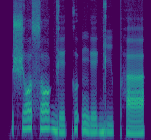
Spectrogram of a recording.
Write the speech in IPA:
ʃɔ˦sɔ˦ ɡe˨ kʊ˦ʔŋe˨ɡi˨ pʰä˨

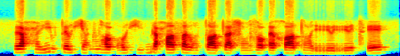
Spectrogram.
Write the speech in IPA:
ɘ ħe̤ jṳtɘu̯çe̤ɡ zˤa̤u̯ʔɔ̤u̯çi̤ biħisˤɘ li̤tˤo taɬɔ̤zˤoʔe χui̯tˤṳ rʲurʲui̯t͡sʼe

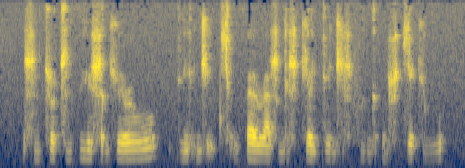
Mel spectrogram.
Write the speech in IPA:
ʂa̤ʈ͡ʂuʈ͡ʂa̤θe̤j ʂəɡʃyɹu | ki̤jḭd͡ʒḭ t͡ɕʰə̰ɡθɜ ɹaʂɡi̤ʂ t͡ʃəj kid͡ʒə̤ʂfə̤ ɡə̤ʔṳʂ t͡ɕɜt͡ʃṳ

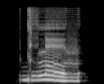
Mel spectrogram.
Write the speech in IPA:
di̤lev

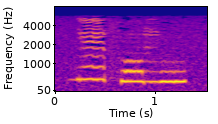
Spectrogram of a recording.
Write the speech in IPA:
ɡɛ̃˦fɔ˧ mu˧

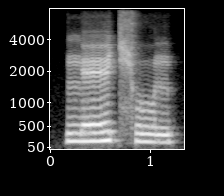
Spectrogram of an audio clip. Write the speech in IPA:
ŋɛː˦˥t͡ɕʰo˧n

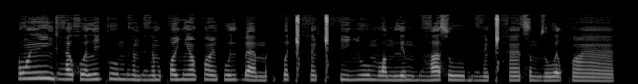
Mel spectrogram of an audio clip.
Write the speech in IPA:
lˠĩːɡʱæχʷɛ likuːmɦɛ̃bʱɛ̃m qʷə ʎɛ̃qʷĩː pulʲɓæm | pəǁʰɛ̃ ǁʰi ʎuːmlˠim lʲɘm bʱasuːbʱɛ̃ ǁʰæ̃səmzuːlʲ qʷæ̃ː

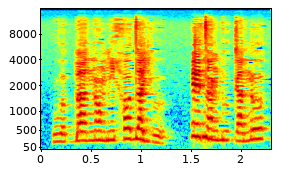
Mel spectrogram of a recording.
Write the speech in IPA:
wo˨ ɡ͡ba˧nɔ̃˧ bĩ˧hɔ˦da˦˨ ju˨ | ɛ˦dã˧ ɡ͡bu˧ ɡa˧no˦

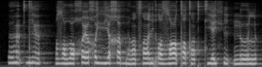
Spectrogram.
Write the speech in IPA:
ɦə̃ʔdʲə̃ | zˤʊðˤʉχøχʊ vʲɐχɐ bʱẽsˤɛ̃rʲe zˤøtˤʊtˤɛ̃ʔ tʲɛfʲẽʔ nʊl

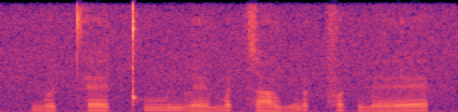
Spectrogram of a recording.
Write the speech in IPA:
wɵ˧t̚t̪ʰɛː˧t̚kʰuː˥n lɛː˨˩mɐ˨˥t̚ saː˨˩wŋɐ˥k̚fɐ˧k̚ mɛː˨˥

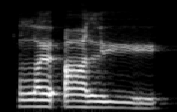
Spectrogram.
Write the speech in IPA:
lˠøʔɑly

